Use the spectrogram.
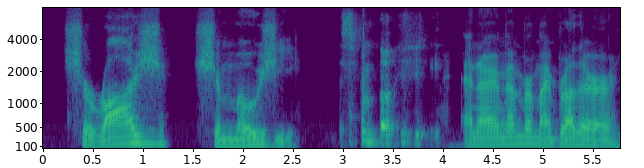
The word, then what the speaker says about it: Shirag Shemmassian: The name is the way it's spelled, the name is pronounced. So I provided the information to them and, the dean or whoever it was, the professor on stage was like, Shirag Shemmassian.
